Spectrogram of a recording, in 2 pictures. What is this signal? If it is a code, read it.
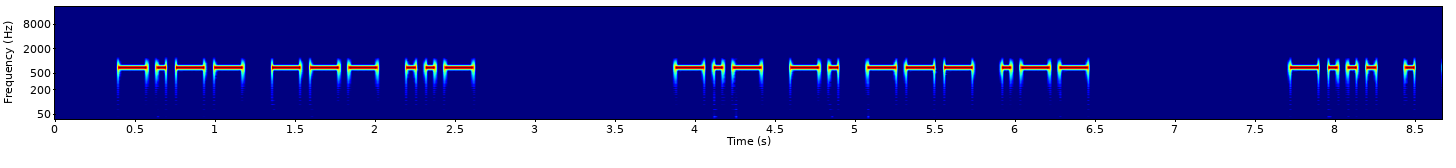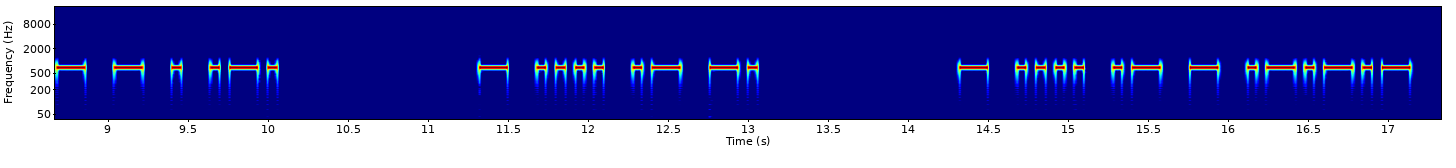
Morse code, heard as a keyed tone, about 21 wpm, 700 Hz. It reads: YOU KNOW BETTER THAN THAT.
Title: 3x Word-Spacing - Sentences from Top 400 Words - 20wpm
